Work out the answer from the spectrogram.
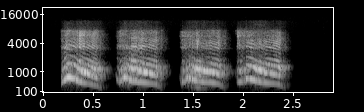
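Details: An American Crow in a North Texas backyard gives four loud, harsh caws, each about half a second long, evenly spaced and slightly falling in pitch, with nothing else heard.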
